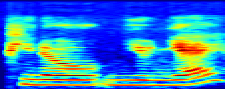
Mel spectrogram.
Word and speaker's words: Pinot Meunier: ones they use are Chardonnay, Pinot Noir, and Pinot Meunier, I think is how you say it.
